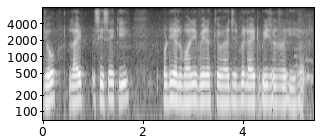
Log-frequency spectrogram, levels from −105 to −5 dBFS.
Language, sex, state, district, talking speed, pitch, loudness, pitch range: Hindi, male, Uttar Pradesh, Saharanpur, 175 wpm, 155 Hz, -16 LUFS, 150-165 Hz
